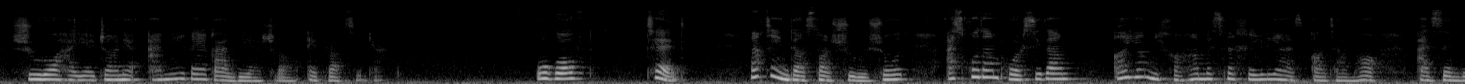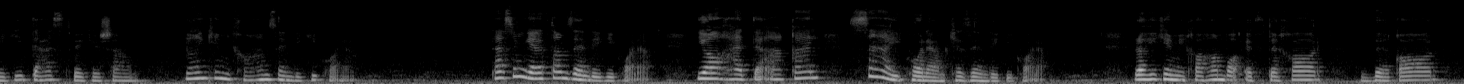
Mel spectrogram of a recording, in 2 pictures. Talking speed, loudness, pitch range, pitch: 105 wpm, -30 LUFS, 170-235 Hz, 200 Hz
